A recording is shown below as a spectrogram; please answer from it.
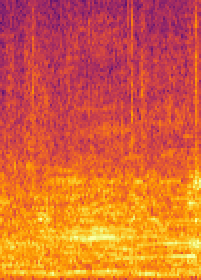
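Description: Cattle at a livestock sale in Pati give a loud, drawn-out moo, close by, over a dense background of crowd noise.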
